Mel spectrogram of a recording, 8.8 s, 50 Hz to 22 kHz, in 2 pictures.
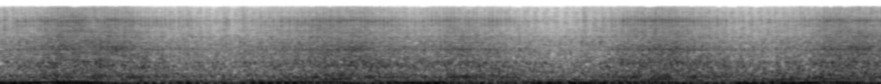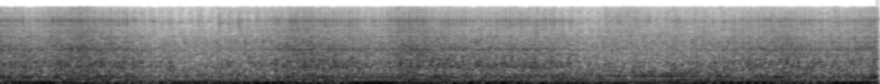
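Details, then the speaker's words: Kawasaki Rouser 135 motorcycle that wouldn't start, run after basic troubleshooting: single engine idling unevenly with stumbling, irregular beat dropping firing pulses; misfire, cause not yet pinned down. "yan makikita po natin diyan na medyo palyado palyado yung andar niya"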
